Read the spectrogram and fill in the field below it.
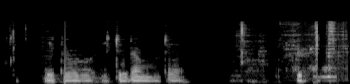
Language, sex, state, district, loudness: Bengali, male, West Bengal, Malda, -28 LUFS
